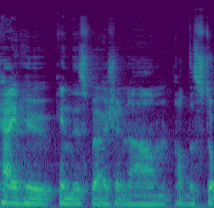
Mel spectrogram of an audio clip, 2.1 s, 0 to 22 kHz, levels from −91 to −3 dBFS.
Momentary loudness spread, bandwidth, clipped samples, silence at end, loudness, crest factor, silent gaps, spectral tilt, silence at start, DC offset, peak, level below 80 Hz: 10 LU; 16.5 kHz; under 0.1%; 0 s; -36 LUFS; 20 dB; none; -4 dB/octave; 0 s; under 0.1%; -14 dBFS; -52 dBFS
